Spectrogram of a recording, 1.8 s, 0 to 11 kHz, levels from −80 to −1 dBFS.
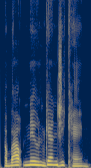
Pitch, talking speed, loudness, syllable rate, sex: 190 Hz, 130 wpm, -15 LUFS, 3.6 syllables/s, female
